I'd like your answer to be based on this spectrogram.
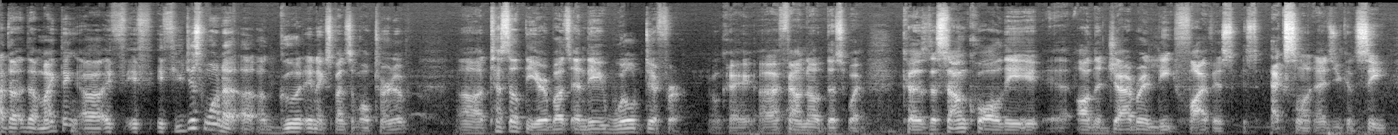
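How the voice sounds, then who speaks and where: Deep-voiced man rambling through a gear review. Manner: rambling, opinionated, checks in with "right?" and "okay?". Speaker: tech reviewer vlogger. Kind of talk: casual unscripted camera gear review.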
